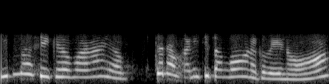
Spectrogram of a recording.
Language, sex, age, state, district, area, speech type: Tamil, female, 18-30, Tamil Nadu, Ariyalur, rural, conversation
